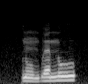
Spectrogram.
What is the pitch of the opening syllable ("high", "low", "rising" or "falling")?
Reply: low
